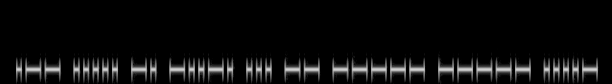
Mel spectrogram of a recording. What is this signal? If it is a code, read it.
Morse code, heard as a keyed tone, about 24 wpm, 700 Hz. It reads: W5N/SM004
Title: SOTA QSO Practice 25wpm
